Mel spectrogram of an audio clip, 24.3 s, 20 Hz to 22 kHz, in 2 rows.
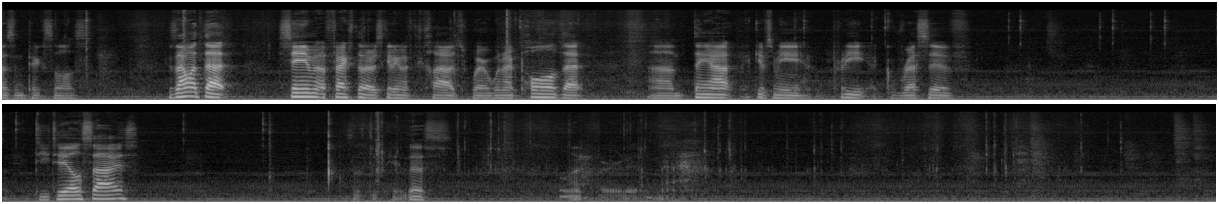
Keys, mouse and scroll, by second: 0.0-0.3 typing, 1.9 Return, 2.8-4.3 scroll, 5.2 click, 8.0 click, 8.8 click, 10.2 click, 11.1 click, 11.6 click, 12.3 click, 14.7 click, 16.5 ctrl+i, 18.1-19.1 scroll, 19.2 ctrl+i, 20.3 ctrl+i, 22.0 ctrl+i.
